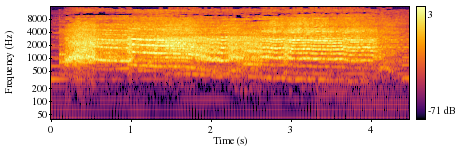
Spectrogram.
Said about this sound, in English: As we were running, the scream was heard again, this time a lot louder, indicating that whatever this was following us.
